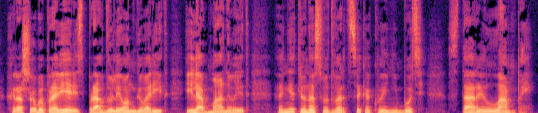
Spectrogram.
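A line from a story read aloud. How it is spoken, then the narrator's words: Laughing. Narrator (Russian): Будур рассмеялась и сказала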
